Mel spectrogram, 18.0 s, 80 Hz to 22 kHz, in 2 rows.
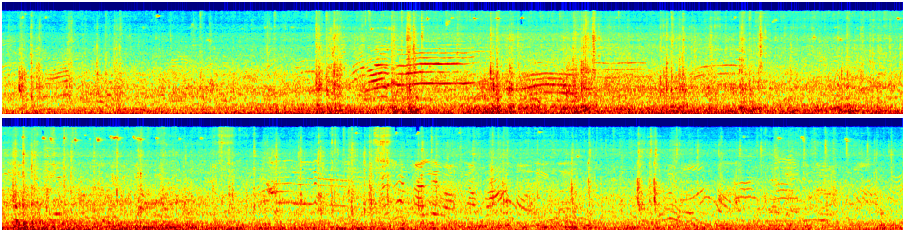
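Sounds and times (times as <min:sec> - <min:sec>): miniature train rumbling on track: 0:00.0 - 0:18.0
children shouting: 0:03.3 - 0:08.4.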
